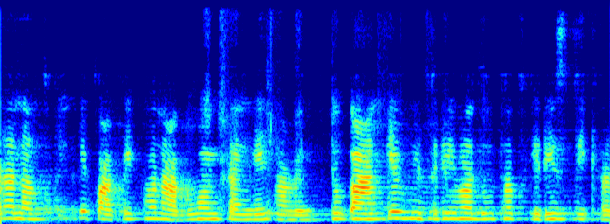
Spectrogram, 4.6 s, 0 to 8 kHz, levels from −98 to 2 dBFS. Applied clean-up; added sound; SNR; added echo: neural mask model DeepFilterNet 3.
